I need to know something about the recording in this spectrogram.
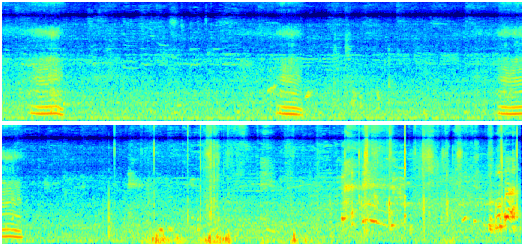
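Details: Woman snoring: three rough, rasping breath noises a few seconds apart, then rustling and background noise.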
